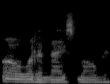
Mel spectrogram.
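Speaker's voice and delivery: put-on muttering under breath. Retelling a show where two people hug: Tony muttering under his breath. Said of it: "Tony just under his breath, he just says".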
